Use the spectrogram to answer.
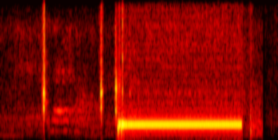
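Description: Steady single-pitched telephone line tone during a call transfer, sounding for about a second and a half after a few sharp clicks, then cutting off abruptly with a brief click.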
